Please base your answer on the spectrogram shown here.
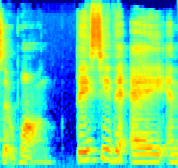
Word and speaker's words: Wang: Well, actually, my last name is pronounced Wong. It's spelled with an A. And I like to just tell people, pretend it's a magic wand, W-A-N-D. It's just W-A-N-G. So it's the same way you would pronounce wand, magic wand.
